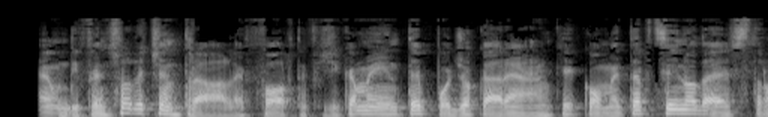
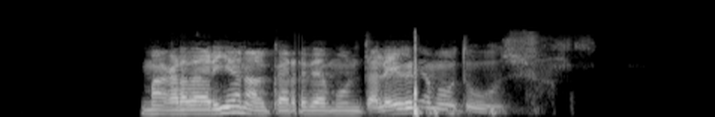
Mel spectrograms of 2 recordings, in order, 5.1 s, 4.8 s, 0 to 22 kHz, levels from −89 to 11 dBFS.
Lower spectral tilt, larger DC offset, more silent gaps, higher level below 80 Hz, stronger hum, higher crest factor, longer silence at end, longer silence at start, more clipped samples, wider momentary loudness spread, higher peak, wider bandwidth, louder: about the same, -6.5 dB/octave vs -6 dB/octave; neither; neither; first, -34 dBFS vs -60 dBFS; neither; second, 14 dB vs 20 dB; second, 0 s vs 1.2 s; second, 0.25 s vs 0.95 s; neither; second, 6 LU vs 17 LU; about the same, -2 dBFS vs -2 dBFS; first, 11.5 kHz vs 7.8 kHz; about the same, -17 LUFS vs -19 LUFS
